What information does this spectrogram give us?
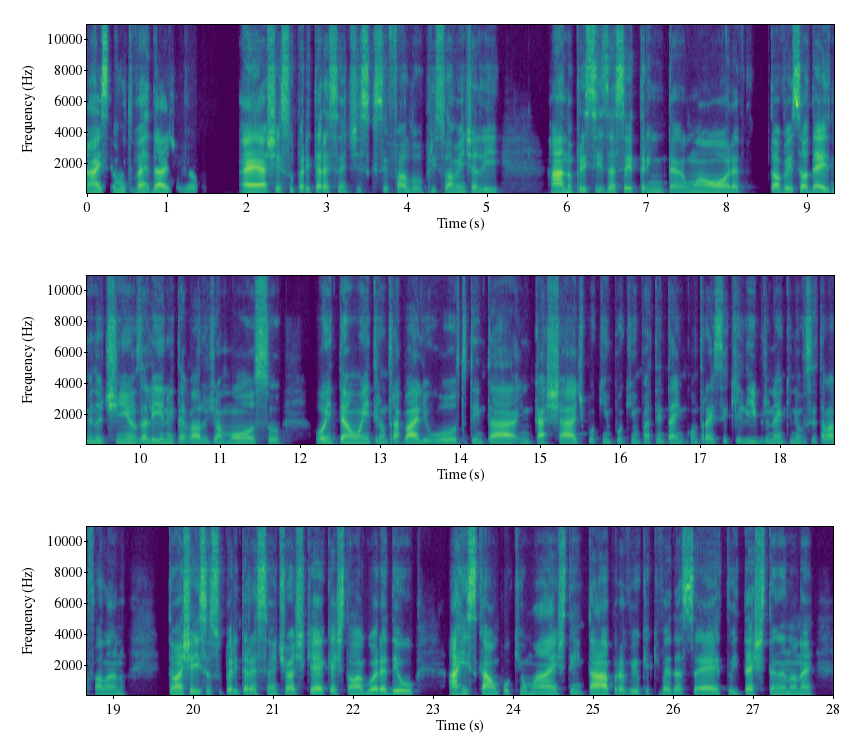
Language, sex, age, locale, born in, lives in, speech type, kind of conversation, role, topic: Portuguese, male, 25-29, pt-BR, Brazil, France, conversation, advice, user, Como posso equilibrar meu tempo entre hobbies e outras responsabilidades da vida?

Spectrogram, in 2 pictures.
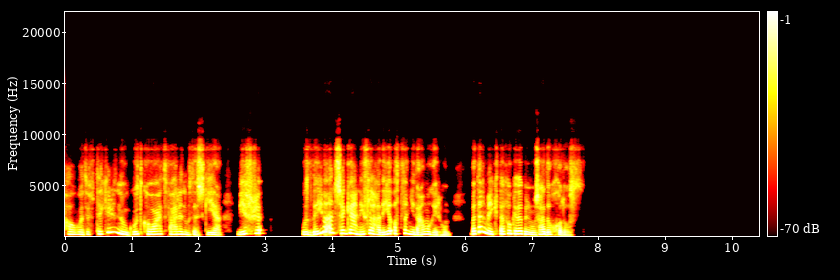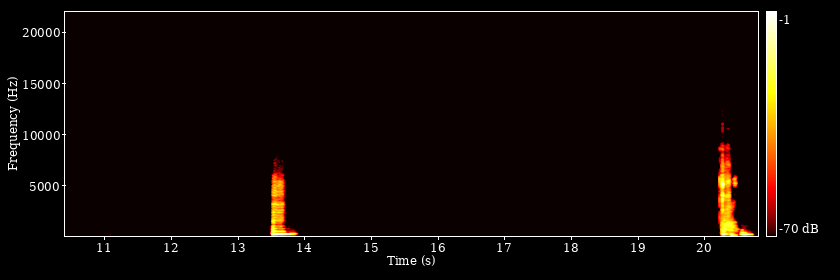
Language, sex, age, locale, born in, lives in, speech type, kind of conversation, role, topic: Arabic, female, 25-29, ar-EG, Egypt, Egypt, read, expert-assistant, asker, إيه الطرق الفعّالة اللي تخلّي الناس تحب الشعر وتفهمه بسهولة في زمن السوشيال ميديا؟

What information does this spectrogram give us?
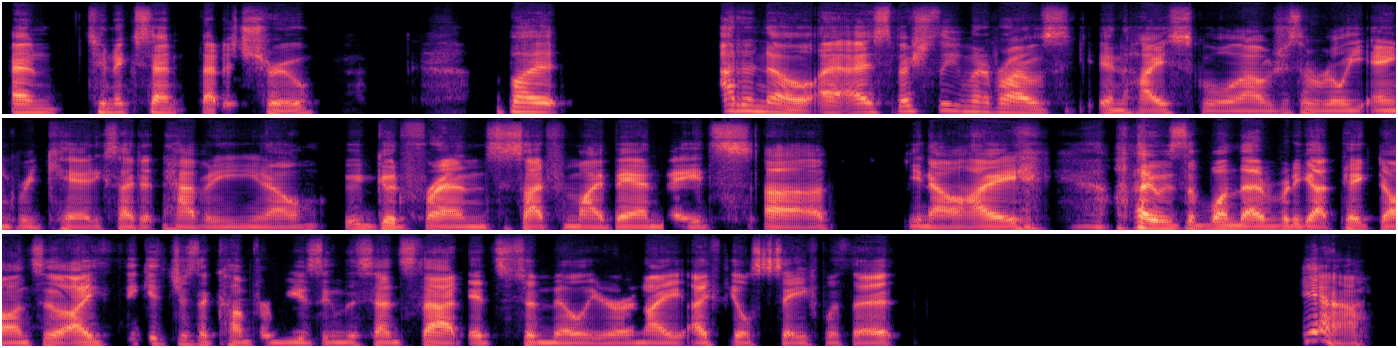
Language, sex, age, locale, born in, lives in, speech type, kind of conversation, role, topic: English, male, 20-24, en-US, United States, United States, conversation, podcast, guest, How has your taste in music shaped your experiences and connections with others?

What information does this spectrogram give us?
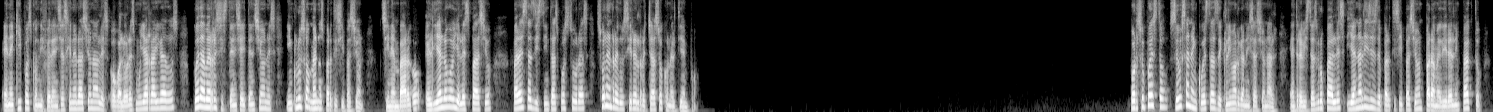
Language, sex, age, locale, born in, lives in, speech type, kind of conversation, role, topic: Spanish, male, 20-24, es-MX, Mexico, Mexico, read, expert-assistant, expert, ¿Qué pros y contras tiene el lenguaje inclusivo en la comunicación diaria?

